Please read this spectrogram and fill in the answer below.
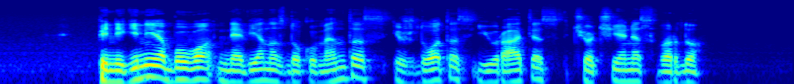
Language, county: Lithuanian, Telšiai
